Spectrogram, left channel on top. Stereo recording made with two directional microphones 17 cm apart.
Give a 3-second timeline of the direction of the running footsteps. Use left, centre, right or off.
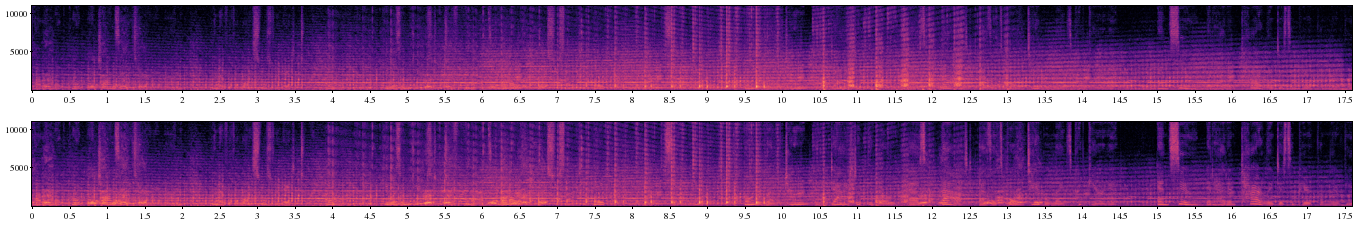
off, right, right, left, left, off.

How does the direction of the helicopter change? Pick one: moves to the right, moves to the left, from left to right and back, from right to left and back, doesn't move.
moves to the left.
